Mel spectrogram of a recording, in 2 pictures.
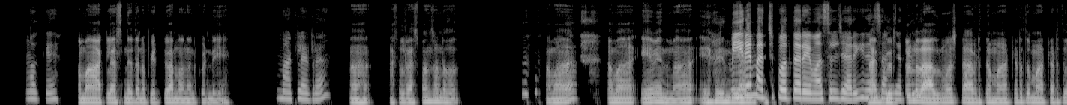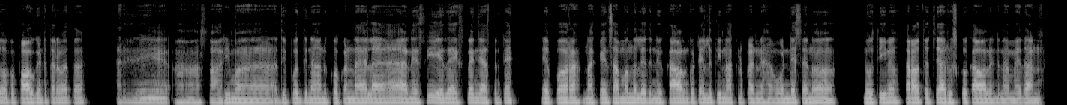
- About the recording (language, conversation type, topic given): Telugu, podcast, మీ కుటుంబంలో ప్రేమను సాధారణంగా ఎలా తెలియజేస్తారు?
- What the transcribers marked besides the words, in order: giggle; giggle; in English: "ఆల్మోస్ట్"; in English: "సారీ"; in English: "ఎక్స్‌ప్లైన్"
